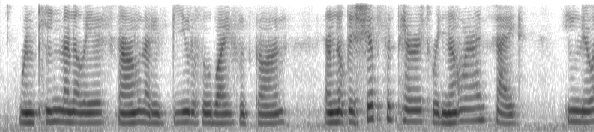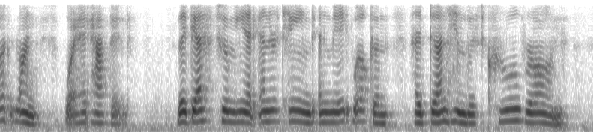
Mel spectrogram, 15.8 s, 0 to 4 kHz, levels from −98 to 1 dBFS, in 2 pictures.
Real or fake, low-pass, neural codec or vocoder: fake; 3.6 kHz; codec, 16 kHz, 1 kbps, FunCodec, trained on Chinese and English, 50 frames a second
